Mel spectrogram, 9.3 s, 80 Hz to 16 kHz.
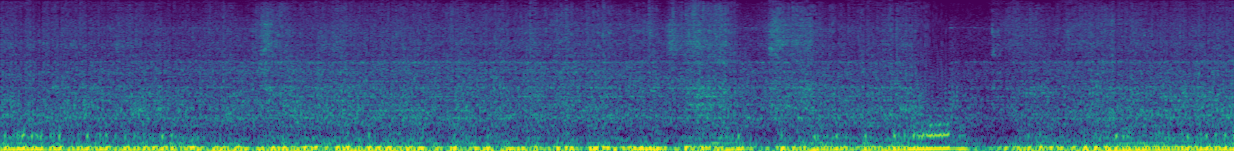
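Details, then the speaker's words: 350 SS truck V8 at first start, after patching a large vacuum leak from the unconnected brake booster: steady low drone with uneven lumpy beat; runs rough, owner suspects tight valves and plans a valve adjustment. "I kind of quit cameraing because I was busy, but I don't know, it don't sound too impressive. Sounds like the valves are tight or something."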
